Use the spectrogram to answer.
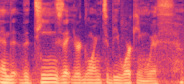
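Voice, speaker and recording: With a slight New York accent, a man talks in fairly even intonation. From New York City, South Bronx. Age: 40s. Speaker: addiction and mental health counselor, conference presenter. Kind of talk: conference presentation. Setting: stage with audience. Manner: casual, many fillers.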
